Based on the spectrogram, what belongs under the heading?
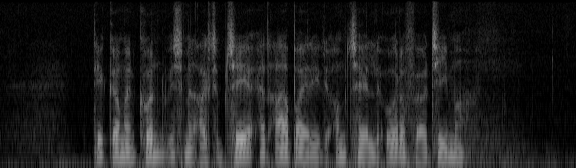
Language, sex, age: Danish, male, 37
